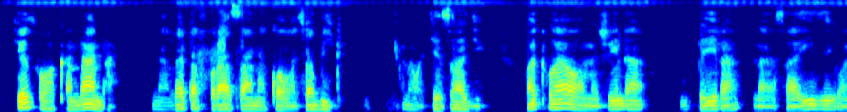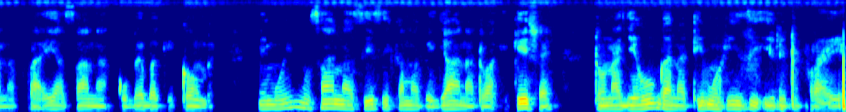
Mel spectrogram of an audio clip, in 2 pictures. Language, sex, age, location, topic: Swahili, male, 36-49, Wajir, government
